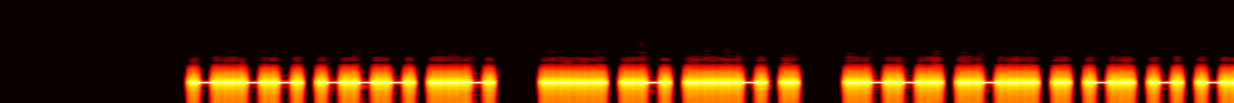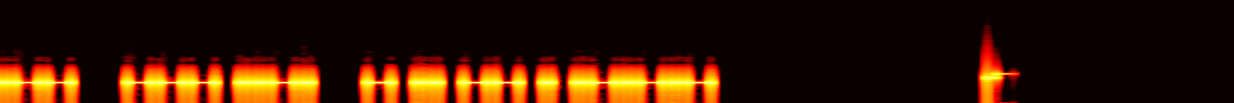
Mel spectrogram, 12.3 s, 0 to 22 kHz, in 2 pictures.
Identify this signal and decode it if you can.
Morse code, heard as a keyed tone, about 30 wpm, 700 Hz. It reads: YOU HAVE PLENTY OF TIME.
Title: Sentences from Top 1300 Words 30wpm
